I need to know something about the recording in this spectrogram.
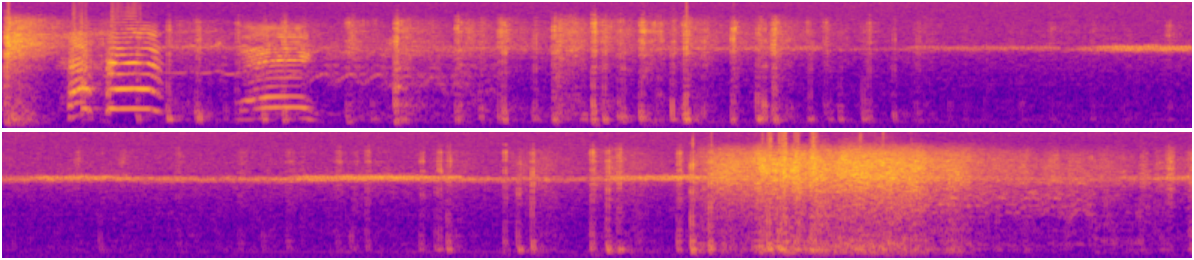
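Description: Horses' hooves thud on grass.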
